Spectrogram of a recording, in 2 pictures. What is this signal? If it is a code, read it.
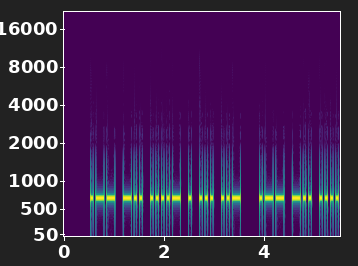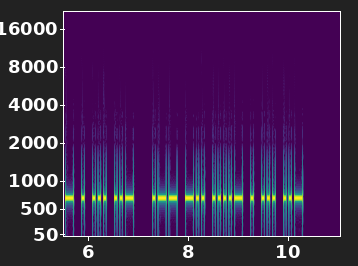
Morse code, heard as a keyed tone, about 22 wpm, 700 Hz. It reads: WD4ESU WD4ESU WD4ESU
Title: USA Call Signs Repeated 3x 22wpm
